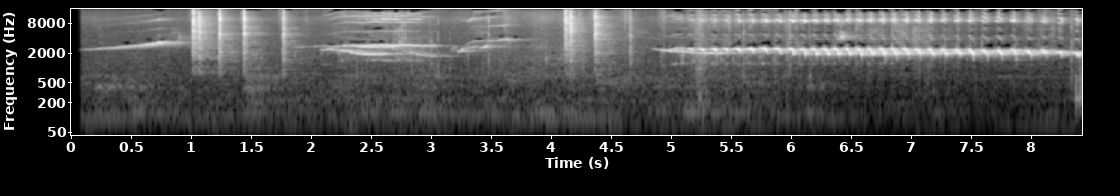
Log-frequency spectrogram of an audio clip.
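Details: White-rumped shama, a bird being trained toward champion-level mental strength, singing varied whistled phrases broken by sharp clicks, then a long, fast, steady trill held for over three seconds.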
